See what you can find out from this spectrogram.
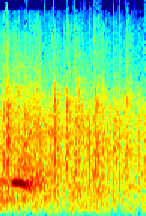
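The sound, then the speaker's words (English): A church audience claps its hands in praise during a service. The clapping is continuous and fairly faint, loudest at the start and then settling to a steady patter. “would you give the Lord a hand clap of praise today?”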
